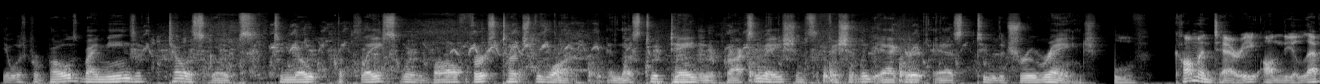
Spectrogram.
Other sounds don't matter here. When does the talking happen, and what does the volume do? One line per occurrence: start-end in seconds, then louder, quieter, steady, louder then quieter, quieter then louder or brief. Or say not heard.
0.0-13.1 steady.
